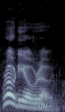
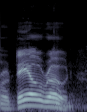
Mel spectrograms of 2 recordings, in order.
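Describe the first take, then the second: First: Rodeo is said in a plain, ordinary way. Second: Rodeo is said in a fancy, LA-style way. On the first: The speaker calls it right. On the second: The speaker calls it wrong.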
